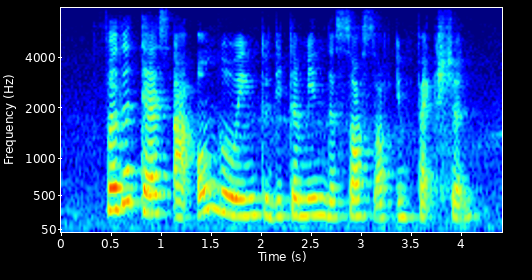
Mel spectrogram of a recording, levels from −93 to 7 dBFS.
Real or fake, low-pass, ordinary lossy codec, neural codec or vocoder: real; none; none; none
